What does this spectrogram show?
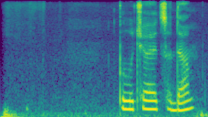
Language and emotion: Russian, neutral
